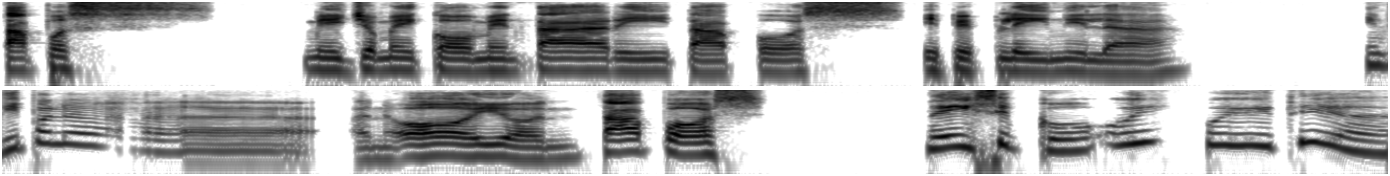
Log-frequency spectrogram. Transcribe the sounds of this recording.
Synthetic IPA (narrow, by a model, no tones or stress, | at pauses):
t̪aːpos | mɛd͡ʒomɐjkomɛnt̪aːɾit̪aːposʔɪpɪplɛjnɪla | hɪnd̪iːpɐla | ʔɐnoʔoʔjont̪aːpo̞s | nɐʔiːsɪp̚ko̞ʔojpwɛːd̪ɛja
